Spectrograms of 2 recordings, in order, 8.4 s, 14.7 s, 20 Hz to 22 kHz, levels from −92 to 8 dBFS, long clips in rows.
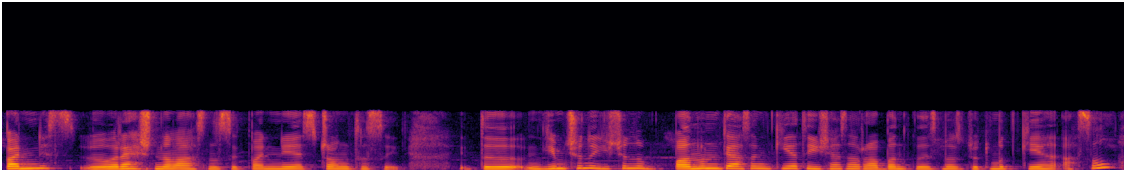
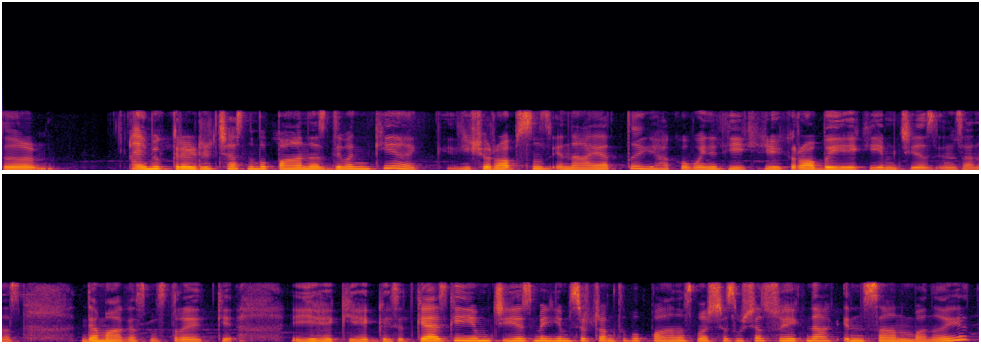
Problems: background sounds at intervals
